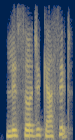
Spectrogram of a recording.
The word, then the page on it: lysergic acid: Indian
